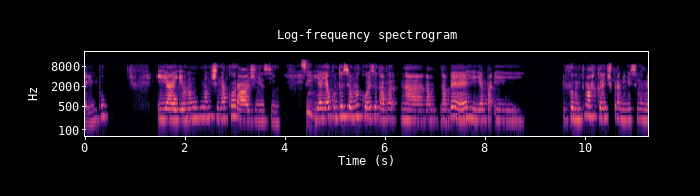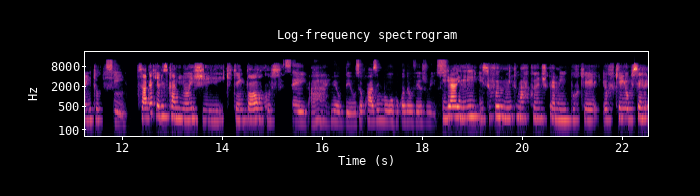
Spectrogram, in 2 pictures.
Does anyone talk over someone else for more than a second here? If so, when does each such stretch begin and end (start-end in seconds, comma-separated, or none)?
none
